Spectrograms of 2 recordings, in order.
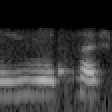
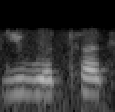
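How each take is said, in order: Both takes have the same delivery.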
